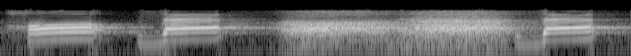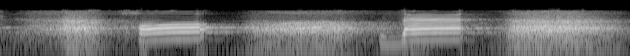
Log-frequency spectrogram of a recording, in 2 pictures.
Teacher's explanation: یہ زا دونوں دانتوں کو بند کر کے زبان کو نیچے لگاتے ہیں. زا اس میں سیٹی کی آواز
